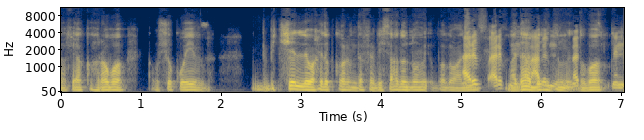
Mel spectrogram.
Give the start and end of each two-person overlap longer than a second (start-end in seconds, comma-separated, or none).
5.0-6.5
